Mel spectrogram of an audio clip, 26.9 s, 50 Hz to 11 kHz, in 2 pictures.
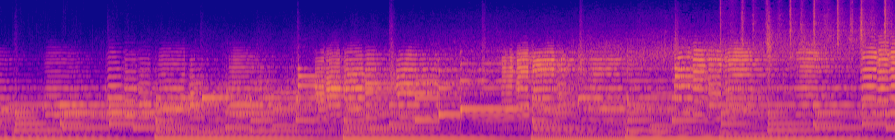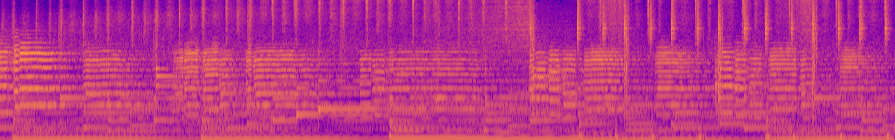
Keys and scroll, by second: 15.6 ctrl+d, 20.6-23.0 typing, 25.3 ctrl+d.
